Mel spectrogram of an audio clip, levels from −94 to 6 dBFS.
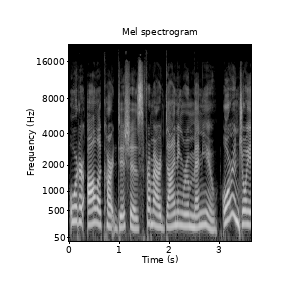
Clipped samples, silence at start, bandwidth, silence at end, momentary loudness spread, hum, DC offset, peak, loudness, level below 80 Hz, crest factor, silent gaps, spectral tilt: under 0.1%; 0.05 s; 17 kHz; 0 s; 5 LU; none; under 0.1%; -4 dBFS; -19 LUFS; -54 dBFS; 14 dB; none; -4 dB/octave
